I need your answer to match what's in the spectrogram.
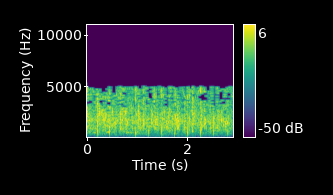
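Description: A church audience applauds steadily for the pianists and organists as a gift is presented to them, dense clapping filling the room at moderate volume for the full length, with a few sharper individual claps standing out in the mix.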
